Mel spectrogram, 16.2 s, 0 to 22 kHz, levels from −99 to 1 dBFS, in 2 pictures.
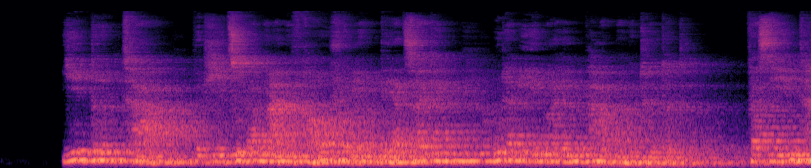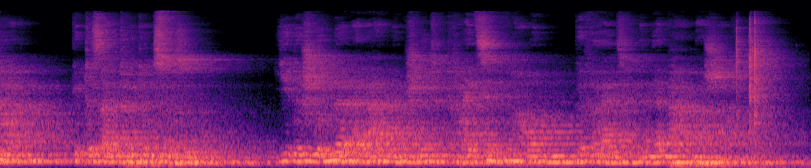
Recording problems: room echo; strong; dies away in 2.2 s
off-mic speech; far
door banging; noticeable; at 15 s; peak 6 dB below the speech

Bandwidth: 16.5 kHz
